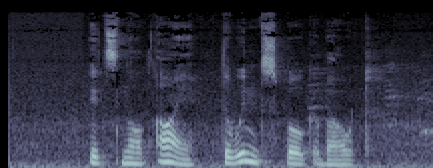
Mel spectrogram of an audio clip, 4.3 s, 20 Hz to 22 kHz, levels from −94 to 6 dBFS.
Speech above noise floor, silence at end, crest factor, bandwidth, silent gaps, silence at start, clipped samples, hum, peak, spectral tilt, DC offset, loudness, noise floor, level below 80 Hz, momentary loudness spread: 19 dB; 0 s; 18 dB; 16 kHz; none; 0.1 s; under 0.1%; none; -6 dBFS; -5.5 dB/octave; under 0.1%; -24 LUFS; -43 dBFS; -46 dBFS; 22 LU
